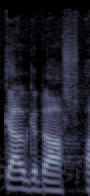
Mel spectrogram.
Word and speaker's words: Gal Gadot: No, it's Gal Gadot. I've asked her, trust me.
